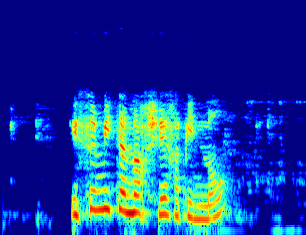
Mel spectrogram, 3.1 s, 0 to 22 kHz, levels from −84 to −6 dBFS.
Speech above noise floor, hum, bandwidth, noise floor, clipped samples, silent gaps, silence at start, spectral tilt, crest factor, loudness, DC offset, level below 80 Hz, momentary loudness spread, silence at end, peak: 36 dB; none; 5.4 kHz; -56 dBFS; under 0.1%; none; 0.7 s; -9 dB/octave; 20 dB; -19 LUFS; under 0.1%; -62 dBFS; 12 LU; 0.8 s; -4 dBFS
